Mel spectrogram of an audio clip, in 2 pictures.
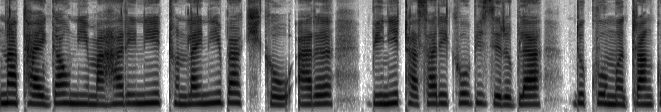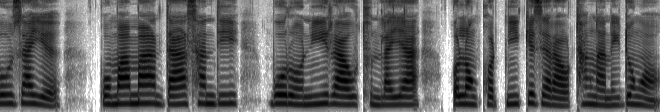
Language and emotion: Bodo, neutral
